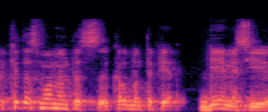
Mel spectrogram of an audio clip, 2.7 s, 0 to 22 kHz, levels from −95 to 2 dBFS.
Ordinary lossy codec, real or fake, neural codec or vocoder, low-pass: AAC, 32 kbps; real; none; 10.8 kHz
